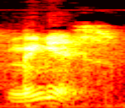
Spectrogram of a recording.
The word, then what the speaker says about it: Menzies: And Menzies is pronounced Mingus.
